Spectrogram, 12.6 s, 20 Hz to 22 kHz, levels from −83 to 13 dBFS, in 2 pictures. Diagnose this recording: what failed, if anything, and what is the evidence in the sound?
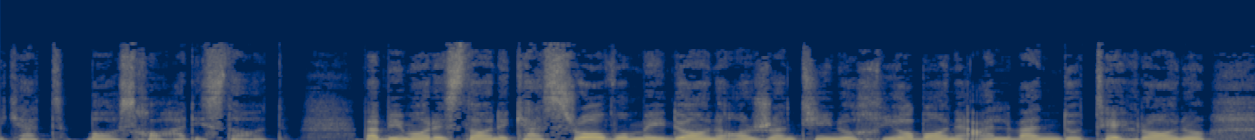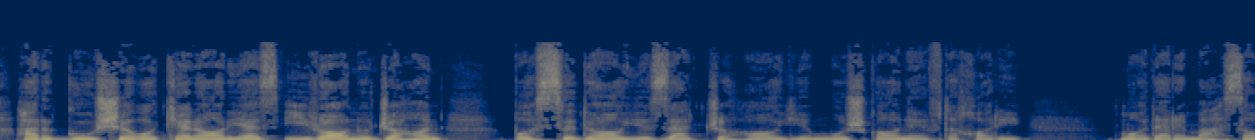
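Nothing failed; no faults heard.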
